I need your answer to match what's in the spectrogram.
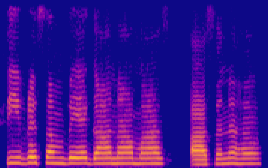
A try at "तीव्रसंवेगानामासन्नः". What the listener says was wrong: माँ के बाद फिर आसन्न नहीं बोलना, माँ के बाद फिर स बोलना, क्योंकि आपने मैं में ए जोड़ दिया ना तो माँ बन गया।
